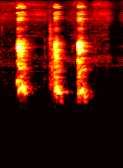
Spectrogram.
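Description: Three short, sharp barks in quick succession from a Hasbro Joy for All companion robot toy dog, fairly close, with a slightly electronic, uniform tone and quiet pauses between them.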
